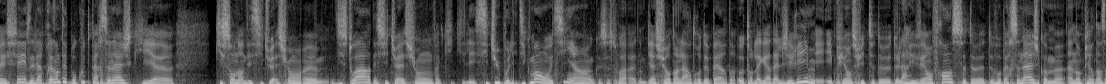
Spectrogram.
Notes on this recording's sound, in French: cet épisode a été enregistré à la Gaîté Lyrique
